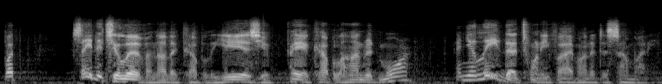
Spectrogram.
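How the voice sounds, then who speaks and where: An actor playing a scheming grown son in a 1940s radio drama, wheedling and slangy, tagging lines with huh and no. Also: male voice, on the low side, big pitch swings, brisk, pushed and bright, heavily acted. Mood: slick, persuasive. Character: slick, scheming, pushy grown son, small-time hustler. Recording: noisy old radio broadcast recording.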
